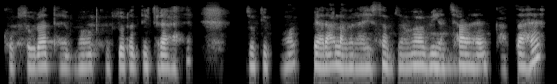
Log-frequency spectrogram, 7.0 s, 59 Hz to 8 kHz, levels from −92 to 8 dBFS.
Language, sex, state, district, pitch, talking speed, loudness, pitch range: Hindi, female, Bihar, Purnia, 170 Hz, 190 wpm, -28 LUFS, 160-175 Hz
